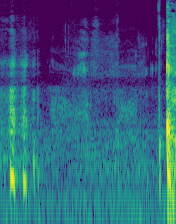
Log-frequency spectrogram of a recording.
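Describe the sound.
Coughing after sugar from a peanut butter sugar cookie is inhaled: a few short, sharp coughs, a quiet stretch, then a louder, harsher burst at the end.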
